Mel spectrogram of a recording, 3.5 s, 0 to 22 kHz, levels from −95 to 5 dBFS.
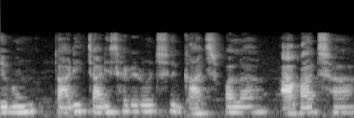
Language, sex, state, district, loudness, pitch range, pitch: Bengali, male, West Bengal, Dakshin Dinajpur, -20 LUFS, 140-165 Hz, 145 Hz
